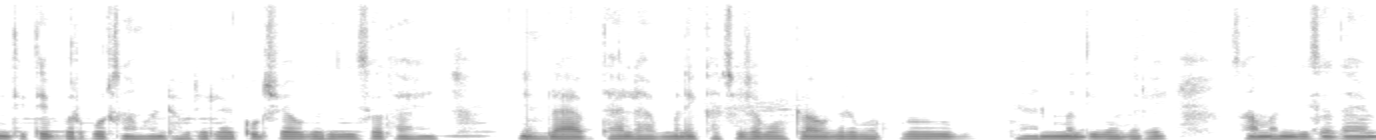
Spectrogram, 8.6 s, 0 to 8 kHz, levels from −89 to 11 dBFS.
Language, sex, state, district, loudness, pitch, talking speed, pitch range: Marathi, male, Maharashtra, Nagpur, -50 LUFS, 115 Hz, 160 wpm, 110-115 Hz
